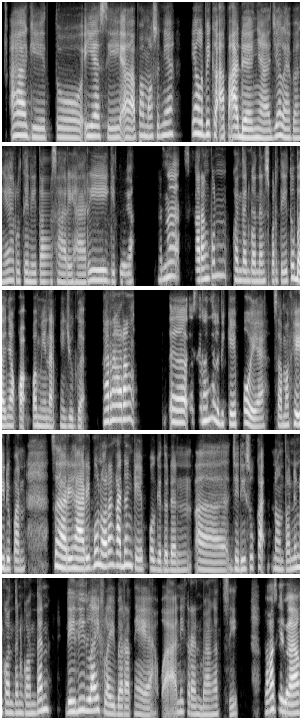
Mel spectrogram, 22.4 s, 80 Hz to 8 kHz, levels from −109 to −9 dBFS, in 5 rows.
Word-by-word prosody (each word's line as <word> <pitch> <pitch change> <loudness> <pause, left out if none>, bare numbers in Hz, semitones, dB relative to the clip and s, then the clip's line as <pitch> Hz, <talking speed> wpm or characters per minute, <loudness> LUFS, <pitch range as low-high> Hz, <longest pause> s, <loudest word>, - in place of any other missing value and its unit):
Ah 225 +1 +5
gitu, 185 0 -5 0.4
iya 215 0 +3 0.2
sih, 185 -1 -3 0.2
e - - +2
apa, 225 +4 -5
maksudnya 215 +4 -2 0.3
yang 270 - +4
lebih 245 0 +1
ke - - +5
apa - - -1
adanya 180 -1 +3
aja 210 +6 -2
lah 185 - 0
Bang 170 0 -5
ya, - - -3
rutinitas 180 -1 -4
sehari-hari, 170 +1 -4 0.3
gitu 180 0 -9
ya. 175 - -5 0.4
Karena, 240 +6 -3 0.3
sekarang 220 +2 +1
pun 295 +1 -4 0.2
konten-konten 195 -2 -2
seperti 195 -1 -4
itu 255 - -1
banyak 175 0 +2
kok 170 - +2
peminatnya 175 -1 -3
juga, 165 0 -5 0.3
karena 265 +3 +3
orang, 315 +1 +5 0.6
e 265 - +1 0.3
sekarang 275 +1 0
tuh 310 - +1
lebih 215 -1 -4
kepo 215 +3 +2
ya 165 0 +2 0.2
sama 190 +1 -2
kehidupan 200 -3 +3 0.5
sehari-hari 210 -4 +7
pun 285 - +3
orang 275 +3 +5
kadang 270 +1 +5
kepo 200 -1 -4
gitu, 175 -1 -5
dan, 165 0 -3 0.3
eee, 165 -2 -2
jadi 190 0 0
suka 220 +1 -3 0.2
nontonin 195 +3 -3
konten-konten 195 +5 -1 0.2
daily 220 +4 +3
life 240 +1 +4
lah 180 -1 +1
ibaratnya 170 +1 -3
ya, - - -4
wah - - -3
ini 215 - -5
keren 170 -4 -4
banget 160 +2 -5
sih. 160 +4 -8 0.4
Makasih 245 +2 +2
Bang 190 +1 +8
195 Hz, 170 wpm, -23 LUFS, 180-220 Hz, 0.6 s, Bang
